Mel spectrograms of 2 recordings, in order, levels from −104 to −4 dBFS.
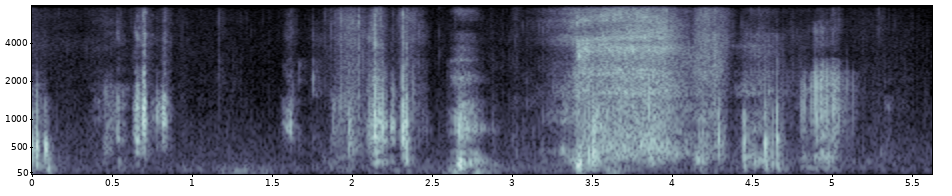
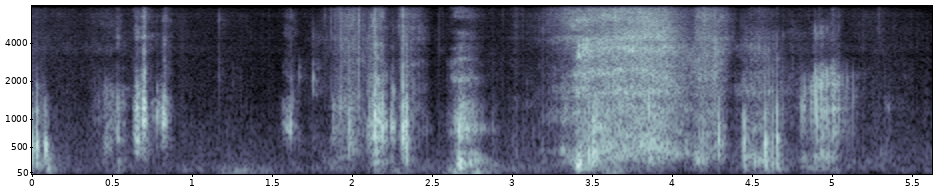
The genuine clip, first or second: first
